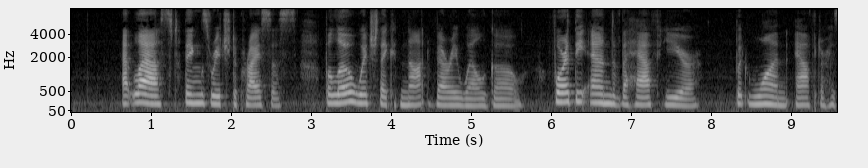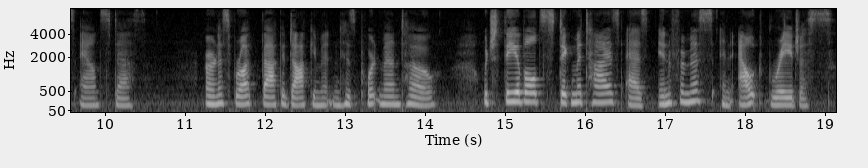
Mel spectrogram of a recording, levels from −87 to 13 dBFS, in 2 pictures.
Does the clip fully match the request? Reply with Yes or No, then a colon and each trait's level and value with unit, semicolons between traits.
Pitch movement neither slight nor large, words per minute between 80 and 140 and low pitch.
No: average, 3.8 semitones; slow, 135 wpm; medium, 180 Hz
